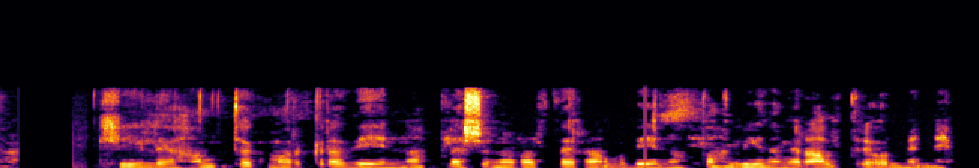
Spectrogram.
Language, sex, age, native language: Icelandic, female, 60-69, Icelandic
